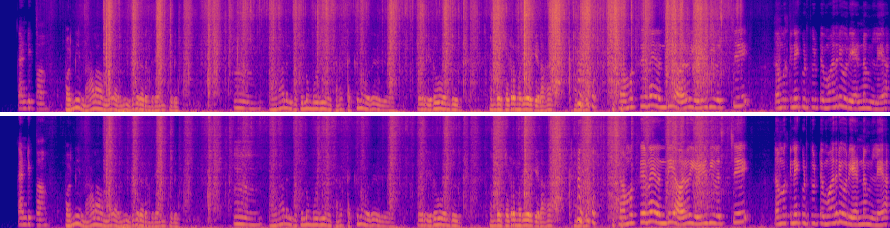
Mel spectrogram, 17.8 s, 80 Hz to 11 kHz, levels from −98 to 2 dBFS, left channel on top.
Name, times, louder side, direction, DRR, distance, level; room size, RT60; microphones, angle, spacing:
voice 1, 0.4-0.9 4.7-5.3 11.5-11.9 12.4-14.9 15.5-17.8, right 3 dB, 55° right, 1.0 m, -33 dB
sound 1, 0.7-16.2, left 6 dB, 65° left, 0.9 m, -32 dB
voice 2, 1.3-3.6 5.4-7.9 8.3-11.8 12.1-12.2 15.5-15.6, left 2 dB, 25° left, 0.6 m, -34 dB
5.7 x 2.4 x 3.0 m
head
